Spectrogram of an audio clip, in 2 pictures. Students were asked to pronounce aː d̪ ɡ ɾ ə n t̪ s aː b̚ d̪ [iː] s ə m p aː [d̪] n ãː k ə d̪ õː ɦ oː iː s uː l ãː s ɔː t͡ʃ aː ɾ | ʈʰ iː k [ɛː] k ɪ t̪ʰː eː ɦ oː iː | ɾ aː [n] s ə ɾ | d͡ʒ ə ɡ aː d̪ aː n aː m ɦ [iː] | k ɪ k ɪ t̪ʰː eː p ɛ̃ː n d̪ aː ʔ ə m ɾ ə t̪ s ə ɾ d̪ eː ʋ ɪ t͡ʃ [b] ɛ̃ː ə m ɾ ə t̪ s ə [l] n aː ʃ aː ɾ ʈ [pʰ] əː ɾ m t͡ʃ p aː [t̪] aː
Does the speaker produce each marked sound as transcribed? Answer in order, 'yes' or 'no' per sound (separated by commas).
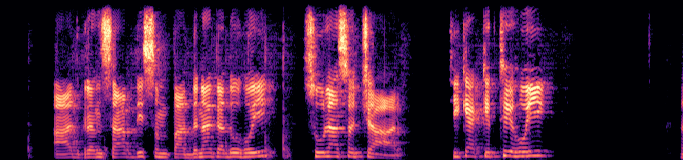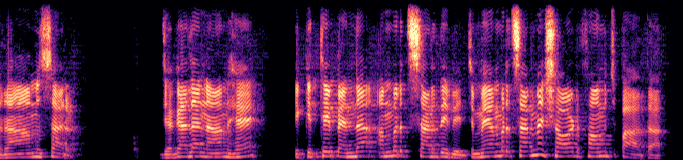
yes, yes, yes, no, no, no, no, yes, yes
